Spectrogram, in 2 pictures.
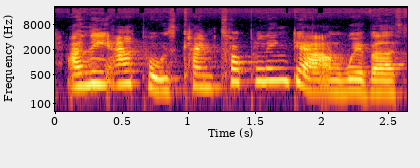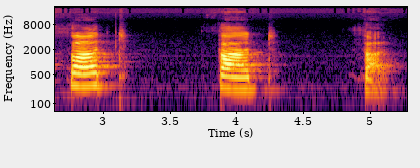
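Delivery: plain reading voice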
